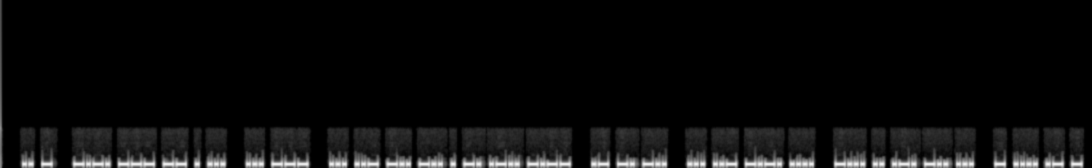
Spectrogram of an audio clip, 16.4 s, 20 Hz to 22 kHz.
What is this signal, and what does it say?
Morse code, heard as a keyed tone, about 25 wpm, 600 Hz. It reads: IT COMES SO SUDDENLY AND SUCH BIRDS THAT
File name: the old man and the sea part 1 25wpm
